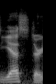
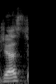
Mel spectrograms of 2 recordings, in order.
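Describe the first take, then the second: First: The word begins with a 'y' sound. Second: The word begins with a 'j' sound. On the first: "pronounced Yester" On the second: "Jester is pronounced"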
